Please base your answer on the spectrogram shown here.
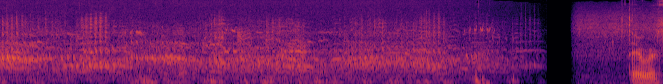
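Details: Thousands of wintering Sandhill Cranes at Whitewater Draw, southeast Arizona, January, standing in water along the shore: a dense chorus of rolling, trumpeting rattles merging into a steady roar, a brief pause, then one louder nearby call.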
